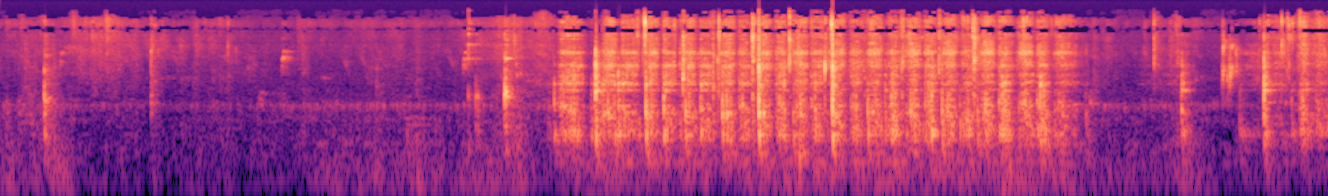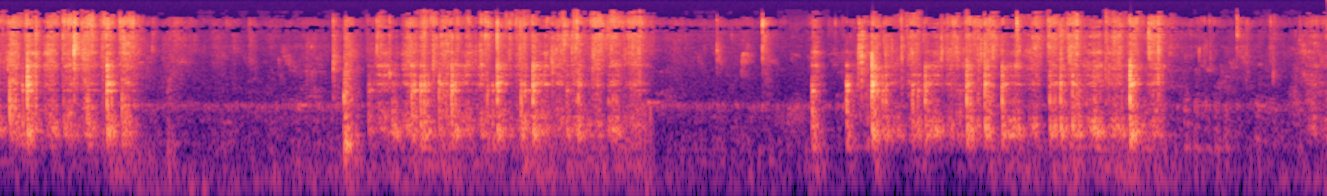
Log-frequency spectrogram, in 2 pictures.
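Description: Stone hand roller (metlapil) scraped back and forth over a volcanic-stone metate, grinding chipotle chiles into paste. The gritty scraping comes in four bouts with short pauses between them; the first and longest begins about five seconds in.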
